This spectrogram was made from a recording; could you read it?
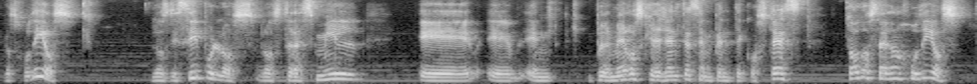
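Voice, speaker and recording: A man's voice: on the high side, animated, slow, faint music behind. A man explaining Bible passages, hesitating with many fillers as he goes. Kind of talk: religious discussion.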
